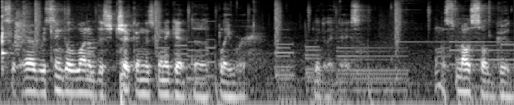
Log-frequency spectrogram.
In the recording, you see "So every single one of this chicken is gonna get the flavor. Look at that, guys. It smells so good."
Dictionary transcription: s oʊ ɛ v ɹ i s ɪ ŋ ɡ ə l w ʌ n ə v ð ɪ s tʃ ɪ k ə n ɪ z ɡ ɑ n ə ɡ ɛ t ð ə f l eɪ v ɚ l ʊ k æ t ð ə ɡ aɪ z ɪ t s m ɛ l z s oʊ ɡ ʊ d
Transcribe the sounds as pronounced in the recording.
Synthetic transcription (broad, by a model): s oʊ ɛ v ɹ i s ɪ ŋ ɡ ə l w ʌ n ə v ð ɪ s tʃ ɪ k ə n ɪ z ɡ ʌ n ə ɡ ɛ t ð ə p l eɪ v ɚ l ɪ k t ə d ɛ ɪ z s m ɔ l s oʊ ɡ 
